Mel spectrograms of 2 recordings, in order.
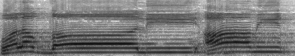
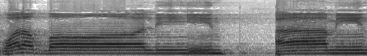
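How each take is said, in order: First: Amin cuts in before waladhdallin's ending sounds. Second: Amin begins only after waladhdallin fully ends. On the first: The congregation answers before the imam finishes the verse. The speaker calls it wrong. "Innya belum" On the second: The congregation waits until the imam finishes the verse. The speaker calls it right. "Itu semestinya yang seperti itu"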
